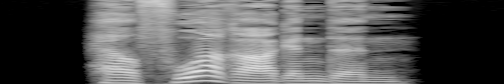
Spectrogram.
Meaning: inflection of hervorragend: 1. strong genitive masculine/neuter singular 2. weak/mixed genitive/dative all-gender singular 3. strong/weak/mixed accusative masculine singular 4. strong dative plural
- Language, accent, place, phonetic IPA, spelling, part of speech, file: German, Germany, Berlin, [hɛɐ̯ˈfoːɐ̯ˌʁaːɡn̩dən], hervorragenden, adjective, De-hervorragenden.ogg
